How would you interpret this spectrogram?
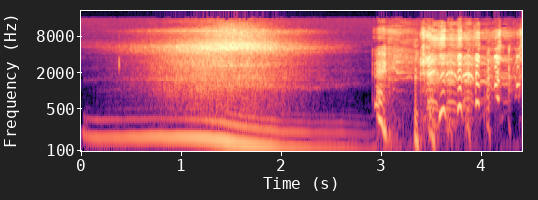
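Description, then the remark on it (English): A voice imitates a car passing on a highway: a steady hum that swells louder and slides down in pitch, lasting about three seconds, followed by a burst of laughter. “You want to hear the sound of a car driving by you on the highway?”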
